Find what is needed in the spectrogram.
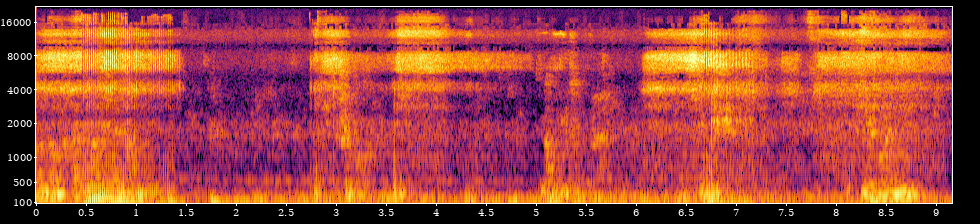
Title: Snoring at 100 dB while eating imaginary bacon.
